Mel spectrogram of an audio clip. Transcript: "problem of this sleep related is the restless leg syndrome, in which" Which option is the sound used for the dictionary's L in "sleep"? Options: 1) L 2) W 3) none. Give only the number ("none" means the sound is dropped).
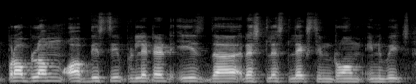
3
